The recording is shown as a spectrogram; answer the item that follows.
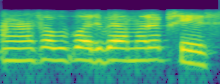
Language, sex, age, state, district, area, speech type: Odia, female, 18-30, Odisha, Bhadrak, rural, conversation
